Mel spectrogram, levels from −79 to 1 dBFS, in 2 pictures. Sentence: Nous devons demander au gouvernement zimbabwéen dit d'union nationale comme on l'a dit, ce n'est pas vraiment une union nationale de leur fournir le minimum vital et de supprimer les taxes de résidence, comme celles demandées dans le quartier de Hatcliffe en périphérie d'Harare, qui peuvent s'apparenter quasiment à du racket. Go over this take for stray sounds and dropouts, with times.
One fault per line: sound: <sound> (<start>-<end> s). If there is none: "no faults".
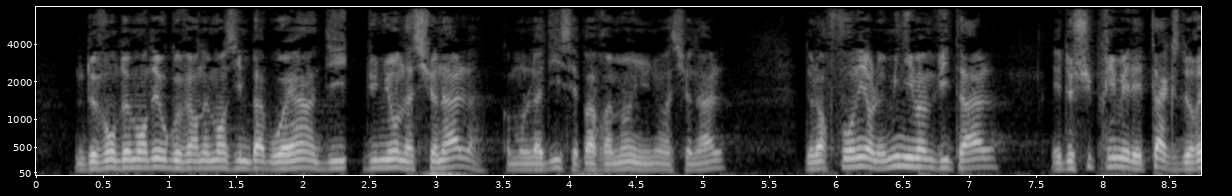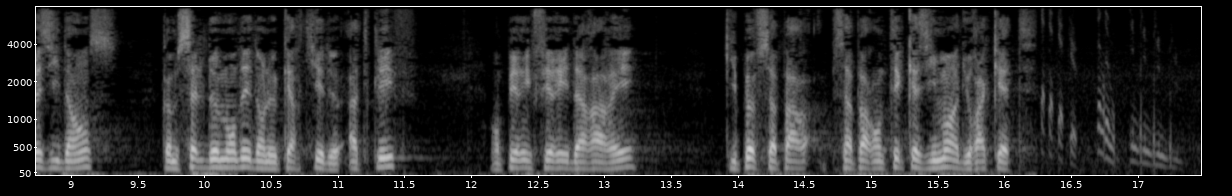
sound: chirp (16.3-17.4 s)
